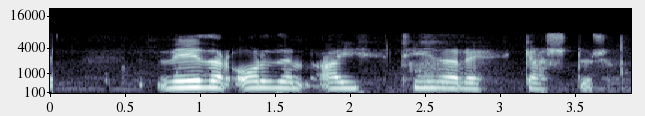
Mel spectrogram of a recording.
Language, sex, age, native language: Icelandic, female, 10, Icelandic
